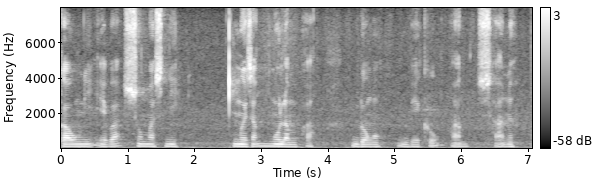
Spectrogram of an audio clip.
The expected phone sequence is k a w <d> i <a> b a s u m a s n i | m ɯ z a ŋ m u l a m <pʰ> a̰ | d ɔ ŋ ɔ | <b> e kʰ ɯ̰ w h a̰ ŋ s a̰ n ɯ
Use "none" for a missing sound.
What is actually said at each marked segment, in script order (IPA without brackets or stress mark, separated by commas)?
n, e, pʰ, b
